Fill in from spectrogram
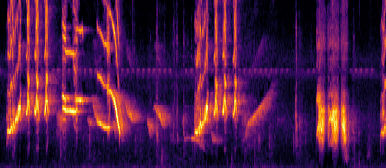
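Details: White-crowned shama singing to agitate other shamas: quick stuttered chips leading into swooping slurred whistles, repeated twice, then a harsh scratchy burst and a short silence.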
